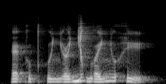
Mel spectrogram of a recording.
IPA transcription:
ɛkʊkʷʰɛʎə˞ ɟɔɡʷɛ ʎuhi

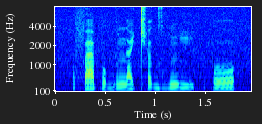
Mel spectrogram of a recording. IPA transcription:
fa pobuna cʰʌɡṳ ŋi | po

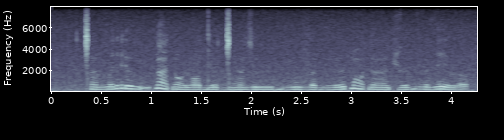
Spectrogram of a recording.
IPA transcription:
ǀœ̃vərø vṵɠã ɗɔ̃ɹɔdøɡ͡ǀœ̃ː zʉːbʱuvœ ɡʱøɓɔ̃ ɗœ̃ːçøɡʱø ðeɹʌ

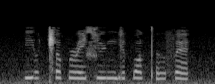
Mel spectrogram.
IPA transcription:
jə̤ǁə pɹeɕyŋɡe pɔltʼə̤fɛ

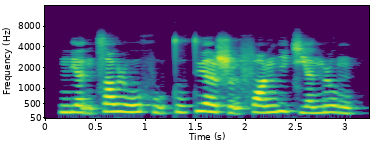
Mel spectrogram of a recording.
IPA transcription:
n̪jɛ̰˨˩nt͡sɑ˦ʊ̯ɻo˨˦ʊ̯ xṵ˨˩t̪u˨˦ t̪ɥɛ˥˨ʂɻ̩˨˩ fɑ˨˦ŋi˥˨ t͡ɕjɛ˨˦nɻɤ˥˨ŋ

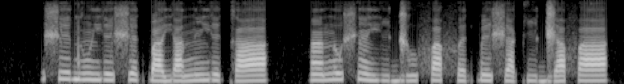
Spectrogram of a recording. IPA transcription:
ʃe˦dũ˧ je˧ʃɛ˧k͡pa˨ja˨ nĩ˨˦je˦˨ka˨˦ | ã˧no˦ ʃɛ̃˦˨ ji˨ d͡ʒu˨fa˧ fɛ˨k͡pe˧ʃa˨ki˨ d͡ʒa˨˦fa˦

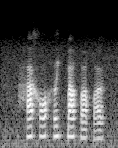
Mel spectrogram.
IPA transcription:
ha˧˥xɔ˧˥hə˧˥˧j k͡pa˧˥qʷa˩˧˩qʷœ˩˧˩

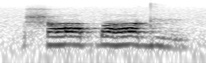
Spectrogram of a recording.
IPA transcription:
ʂɔ ɓɔdɨ

